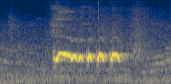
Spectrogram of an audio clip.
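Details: Zebra dove (perkutut), described as a champion bird singing without pause; a single burst of low, mellow, warbling cooing, about five quick rolled notes run together in under a second, with quiet background otherwise.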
